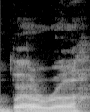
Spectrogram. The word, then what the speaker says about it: birria: And I understand when pronouncing it, you have to roll the R on your tongue. So the BIRRIA.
